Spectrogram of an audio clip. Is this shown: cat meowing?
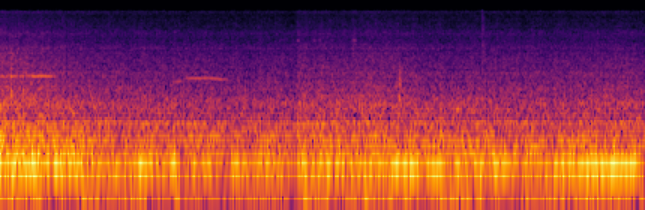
yes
